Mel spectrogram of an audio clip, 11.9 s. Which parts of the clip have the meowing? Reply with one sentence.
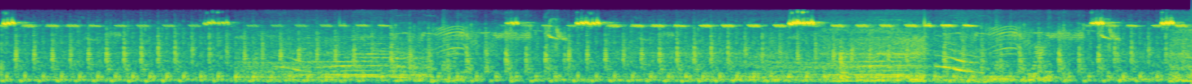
The meowing can be heard from 2.7 to 3.2 s and from 9.3 to 9.8 s.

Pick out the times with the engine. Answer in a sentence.
You can hear the engine from 0.0 to 11.8 s.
